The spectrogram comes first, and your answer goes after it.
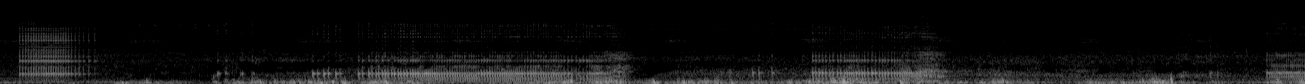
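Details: Ox asleep and snoring loudly, with deep rattling breaths lasting about two seconds each, separated by quieter gaps; a man's voice greets someone near the end.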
